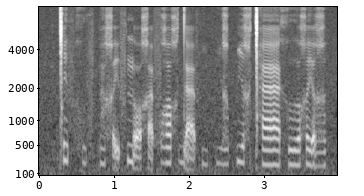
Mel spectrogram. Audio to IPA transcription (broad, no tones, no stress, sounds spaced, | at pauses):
ǀ ɪ f x ṳ f p a̤ χ ḛ f n ɔ̰ χ a̰ f ʁ ɔ χ d a̰ f i̤ p i̤ ʁ p i χ ǀʰ aː x ʊː χ ɪ ʁ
